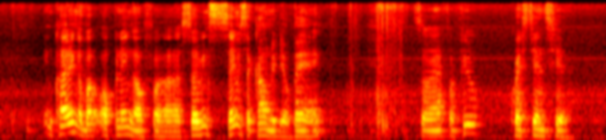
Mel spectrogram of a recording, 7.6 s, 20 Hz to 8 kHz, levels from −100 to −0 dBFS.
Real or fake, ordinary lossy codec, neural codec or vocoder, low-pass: real; none; none; 7.2 kHz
